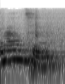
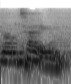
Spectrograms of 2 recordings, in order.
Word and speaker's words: mountain: of um some students amounts might say Mal give it that stress but then say tame but I don't say it that way I say Mountain okay but if you said montane I would think they're saying maintain I I would mishear you so the first thing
